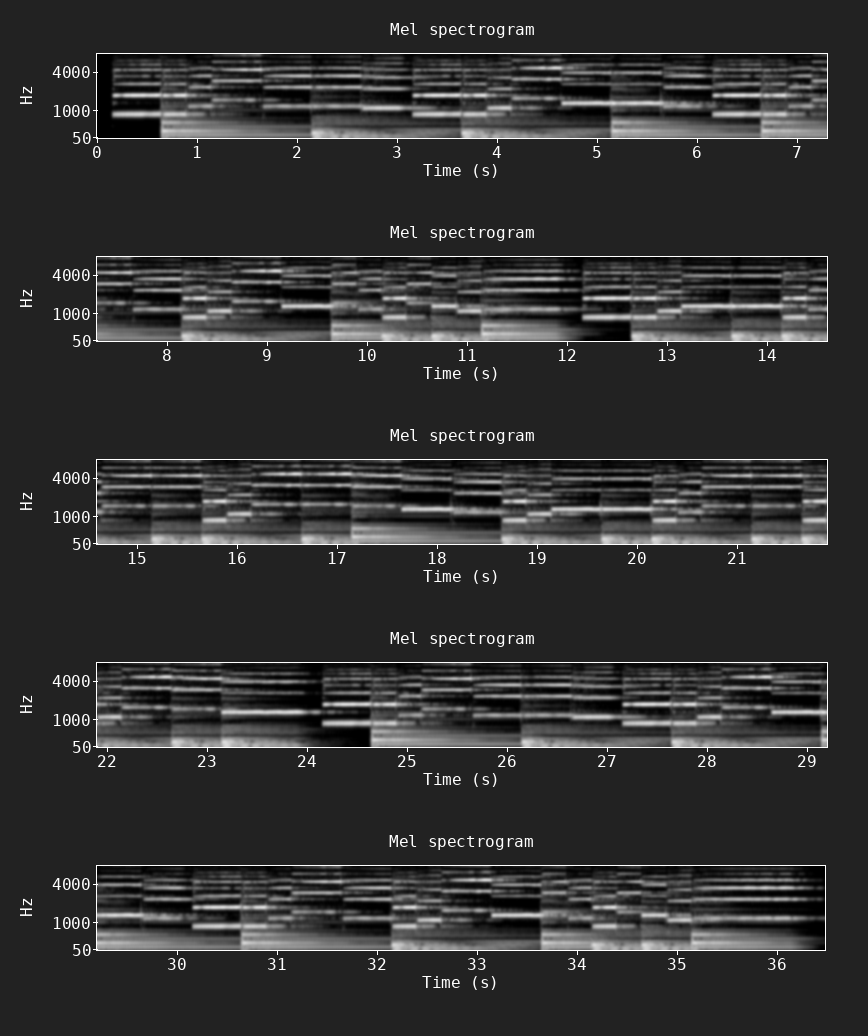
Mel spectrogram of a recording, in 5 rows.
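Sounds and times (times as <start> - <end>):
waltz music: 0.2 - 36.4.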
